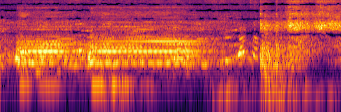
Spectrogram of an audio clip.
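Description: A show performer's amplified voice holding long drawn-out calls, then about three seconds in a sudden rushing blast with a low rumble, like a pyrotechnic rocket being fired.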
